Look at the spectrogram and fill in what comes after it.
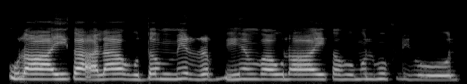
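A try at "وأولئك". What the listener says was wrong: واولئک کتنا لمبا تھا، آپ نے کیا ہوا ہے مد متصل، مد متصل ہے نا، 4 سے 5۔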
